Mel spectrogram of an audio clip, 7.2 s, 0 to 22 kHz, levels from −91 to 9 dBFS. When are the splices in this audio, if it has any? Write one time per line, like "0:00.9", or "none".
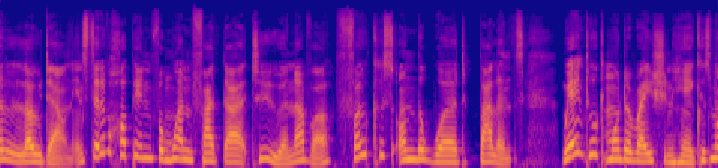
0:06.0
